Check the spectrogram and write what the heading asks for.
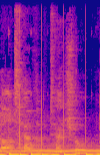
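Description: Psytrance dance music: a steady kick drum a little over twice a second, bass notes rolling between the kicks, and held synth chords above.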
